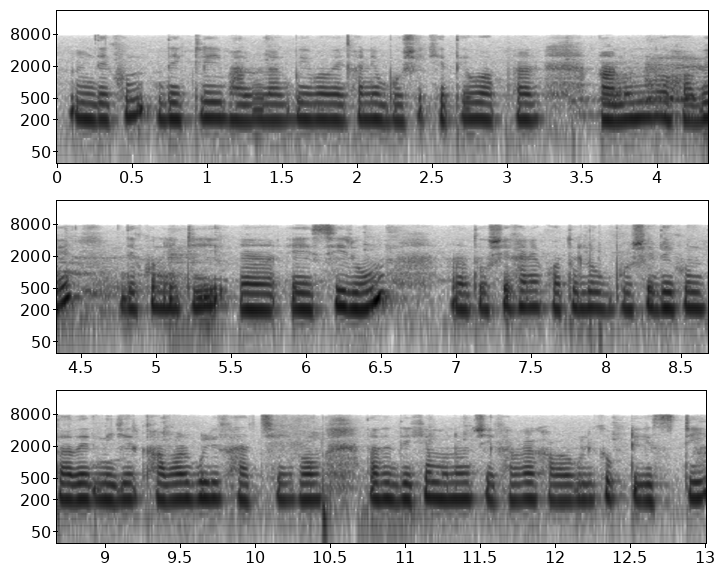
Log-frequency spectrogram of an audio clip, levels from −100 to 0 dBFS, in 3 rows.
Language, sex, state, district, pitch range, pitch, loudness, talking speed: Bengali, female, West Bengal, North 24 Parganas, 195-215 Hz, 205 Hz, -17 LUFS, 175 wpm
